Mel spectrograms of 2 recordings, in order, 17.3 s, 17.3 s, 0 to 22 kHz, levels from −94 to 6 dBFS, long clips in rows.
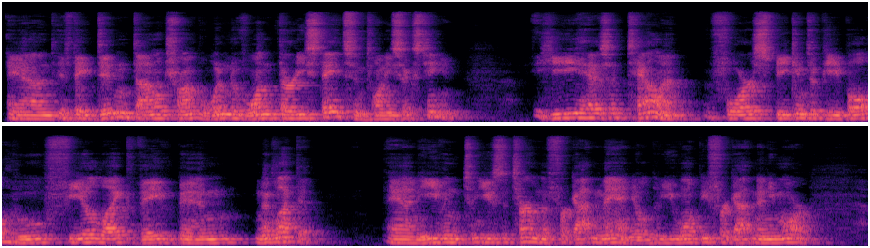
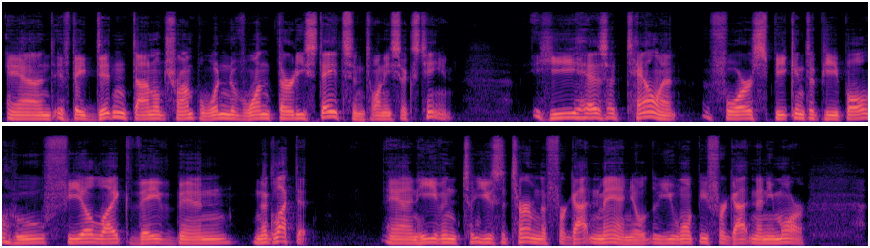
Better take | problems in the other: second | off-mic speech; far // room echo; slight; dies away in 0.4 s

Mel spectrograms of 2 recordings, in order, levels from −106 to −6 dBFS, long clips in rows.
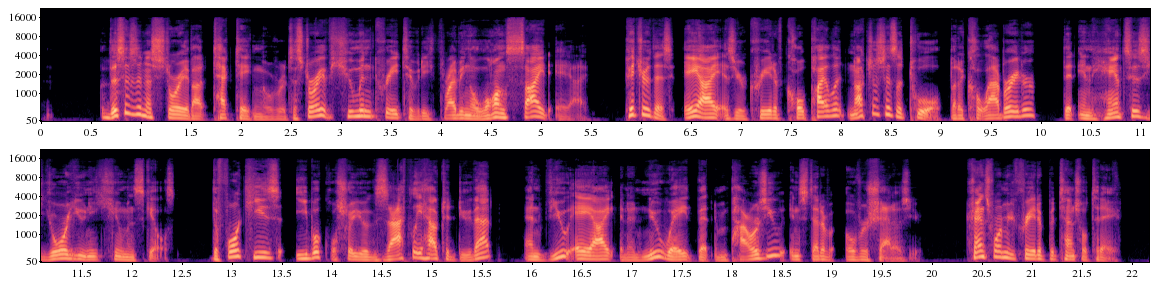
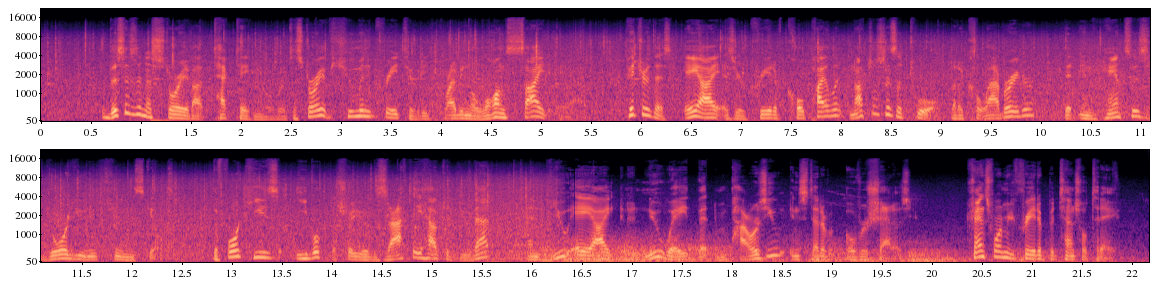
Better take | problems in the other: first | rain or running water; loud; throughout; 10 dB below the speech

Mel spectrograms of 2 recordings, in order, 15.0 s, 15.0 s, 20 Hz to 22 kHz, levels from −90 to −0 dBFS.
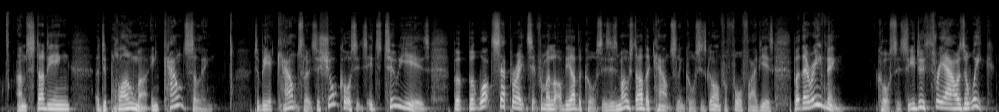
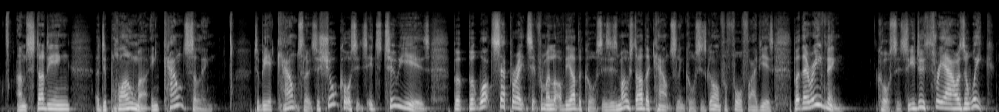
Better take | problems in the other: second | muffled; slightly; fading above 3 kHz

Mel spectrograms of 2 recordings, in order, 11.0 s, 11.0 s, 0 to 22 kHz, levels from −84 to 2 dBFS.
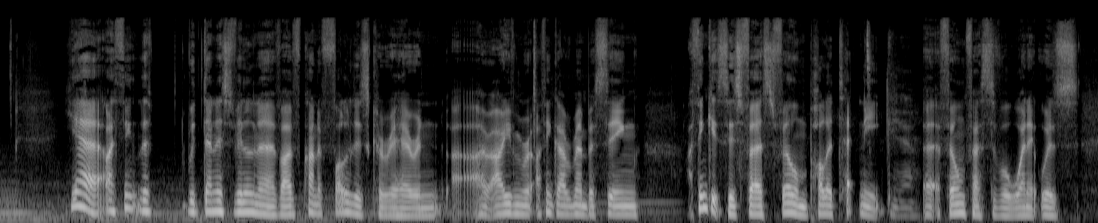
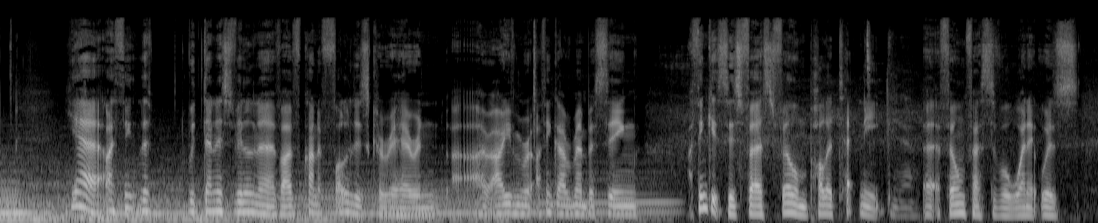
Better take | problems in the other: first | traffic noise; loud; throughout; 8 dB below the speech; faint in the first

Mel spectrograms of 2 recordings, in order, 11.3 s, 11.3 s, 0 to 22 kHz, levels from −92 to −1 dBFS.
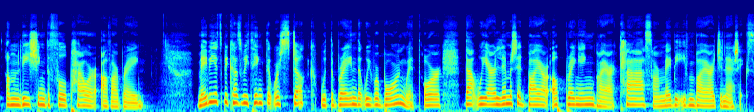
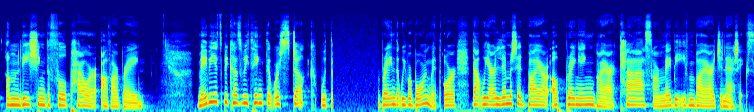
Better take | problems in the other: first | audio freezing; at 5 s for 0.5 s

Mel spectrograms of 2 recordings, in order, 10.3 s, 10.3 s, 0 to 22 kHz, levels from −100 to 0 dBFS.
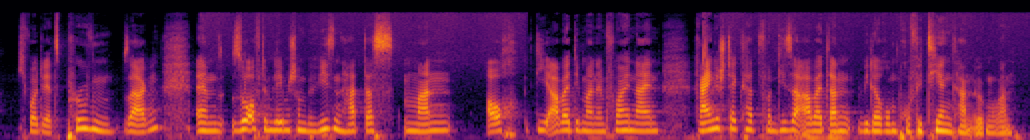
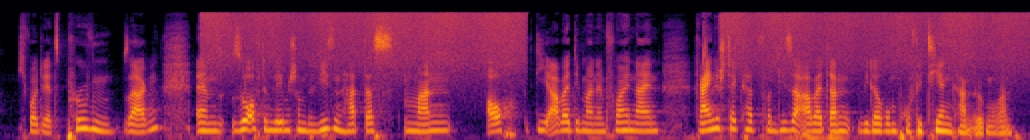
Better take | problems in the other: first | hiss; loud; from 2 to 5.5 s and from 7 s on; 8 dB below the speech; faint in the first

